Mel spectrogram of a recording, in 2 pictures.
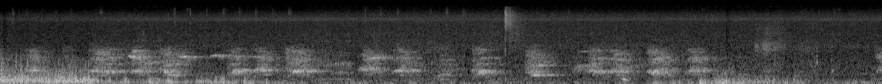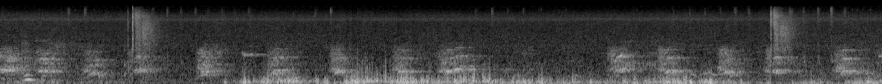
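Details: Four-month-old Belgian Malinois puppy Felix biting a rag, giving rapid irregular clusters of high yelping barks broken by brief pauses, over scuffling and rustling, with a few sharp clicks.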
